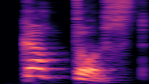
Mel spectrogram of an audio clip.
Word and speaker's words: ik had dorst: Donc, le k, c'est ik. Peut-être que ça vous avez trouvé. Had. Oui, on dit toujours un T à la fin, ça d'office. Mais la H, voilà, normalement, on ne prononce pas.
